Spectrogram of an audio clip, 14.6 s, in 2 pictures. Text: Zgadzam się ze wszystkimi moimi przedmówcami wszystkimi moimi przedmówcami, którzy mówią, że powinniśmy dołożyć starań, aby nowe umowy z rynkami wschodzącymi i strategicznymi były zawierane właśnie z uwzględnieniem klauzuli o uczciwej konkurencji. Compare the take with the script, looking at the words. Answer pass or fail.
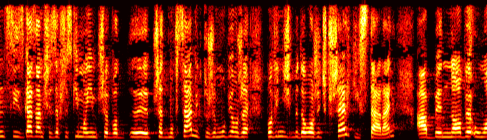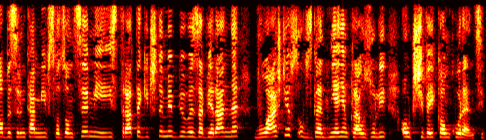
fail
